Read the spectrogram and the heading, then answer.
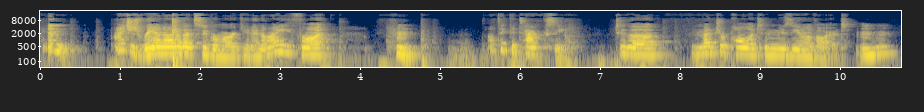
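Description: An actress performing a neurotic, self-absorbed woman in a comic monologue, rambling and sighing dramatically. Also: on the high side.

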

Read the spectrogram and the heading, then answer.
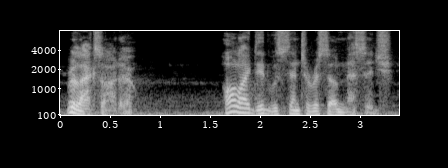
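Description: An actor playing a middle-aged rebel commander in a video game, authoritative, measured and secretive. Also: male voice, on the low side, sing-song, slight background noise. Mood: determined. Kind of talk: video game briefing dialogue.

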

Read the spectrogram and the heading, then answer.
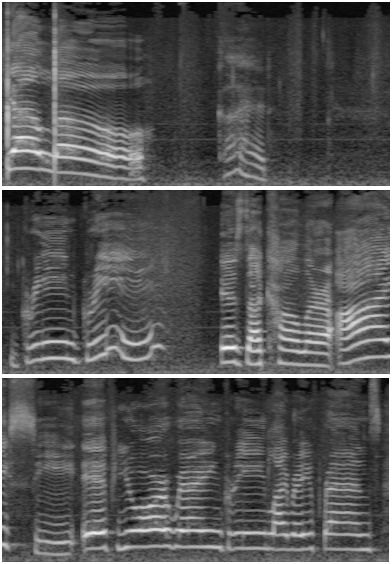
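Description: A woman in her thirties, a children's librarian hosting storytime, reading aloud expressively and deliberately with dramatic emphasis for young children. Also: high voice, darkish tone. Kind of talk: animated read-aloud of a picture book for young children. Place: open library children's area, indoors.

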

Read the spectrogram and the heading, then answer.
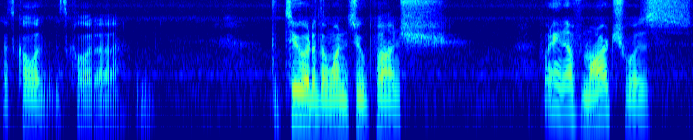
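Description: A man with a creaky, gravelly edge speaks at a middling pitch in a rambling personal log. He is halting and wry, circling back on his own phrases and correcting himself as he goes. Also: sing-song, a little mellow. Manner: halting, self-interrupting, wry and figurative. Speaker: creator of an audio log channel.

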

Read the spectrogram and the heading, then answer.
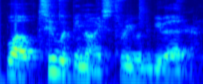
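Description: A man's voice: mid-range voice, animated, a little fast. A joking, sweary man running a casual tabletop game and teasing the players. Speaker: game master running the session. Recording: echoey room, loud table knocks and clicks.

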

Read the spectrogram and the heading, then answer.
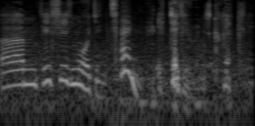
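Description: A childlike possessed friend, high and bouncy. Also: male voice, big pitch swings, normal speed, vocal fry, a little hiss or hum, exaggerated voice. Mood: childlike, excited. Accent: British. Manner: broken baby-talk grammar, speaks of himself in third person. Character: childlike possessed young man, sweet with sudden menace. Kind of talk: ASMR audio roleplay.

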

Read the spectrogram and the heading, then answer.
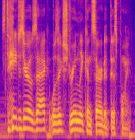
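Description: A mid-pitched man narrates a scripted space news video over faint background music. He tells it as a story, dry and wry, with comic asides. The voice-over is clean and studio-made. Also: very animated, a little fast.

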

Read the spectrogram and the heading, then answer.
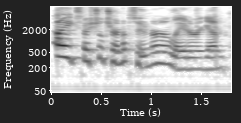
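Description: A woman voicing a blithe, eccentric male factory owner in a storybook reading, calm and matter-of-fact. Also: fairly high pitch, rapid-fire, pitched above the performer's own voice. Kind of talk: storybook character voice in a read-aloud.

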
